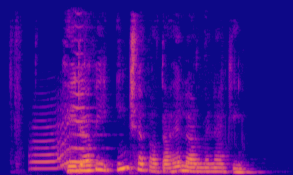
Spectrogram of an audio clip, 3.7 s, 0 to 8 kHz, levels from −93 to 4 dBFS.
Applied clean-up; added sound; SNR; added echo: none; Brass instrument; 6 dB; reverberation time 0.4 s.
